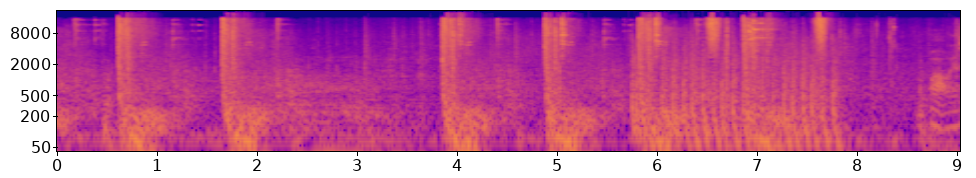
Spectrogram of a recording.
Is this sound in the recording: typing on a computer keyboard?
no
